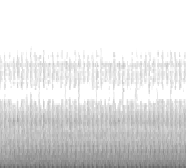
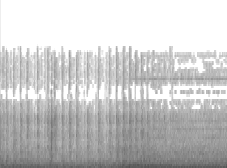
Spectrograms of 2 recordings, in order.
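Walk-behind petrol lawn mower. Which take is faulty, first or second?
second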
